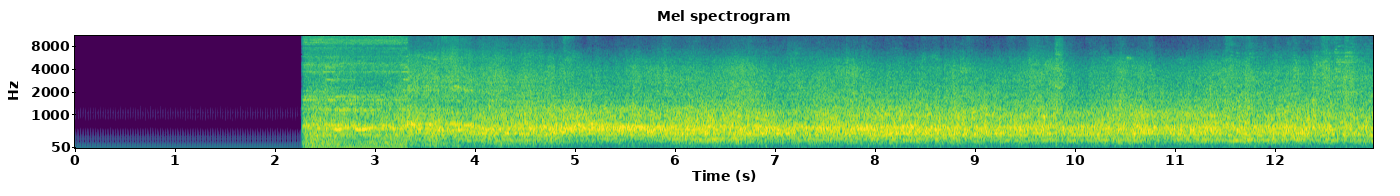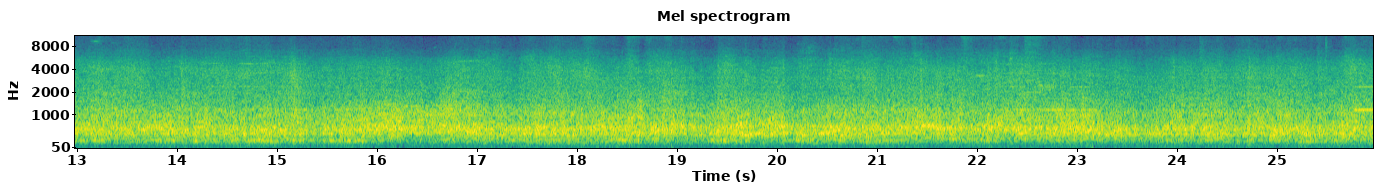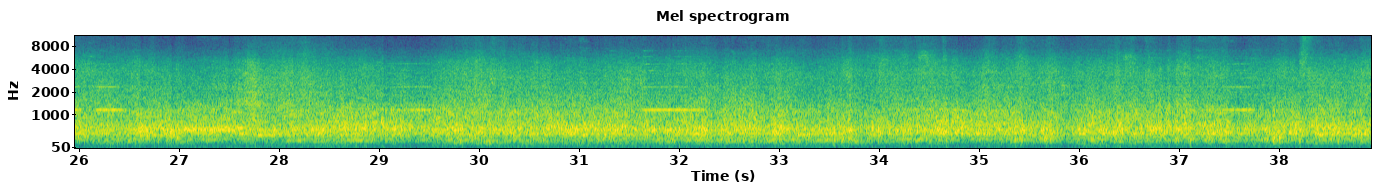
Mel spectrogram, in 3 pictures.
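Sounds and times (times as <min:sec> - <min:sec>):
wheel squeals: 0:02.3 - 0:03.4
train rumbling on track: 0:02.3 - 0:38.9.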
